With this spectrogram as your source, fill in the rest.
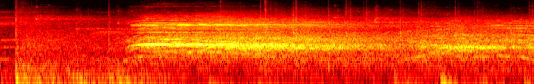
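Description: Players and spectators cheer loudly.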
